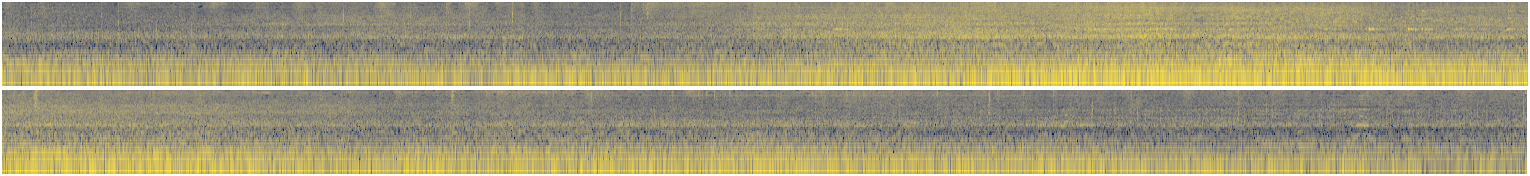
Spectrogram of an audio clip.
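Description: Low street traffic rumble, swelling as a vehicle passes about ten to fourteen seconds in, then settling back.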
